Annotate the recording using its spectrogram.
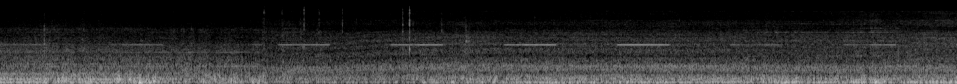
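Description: A heavy diesel engine rumbles steadily as a road grader drives closer.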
